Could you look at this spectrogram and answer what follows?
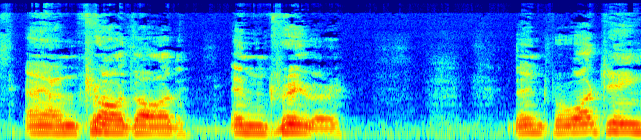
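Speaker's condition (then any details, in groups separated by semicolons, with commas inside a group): Cerebral palsy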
